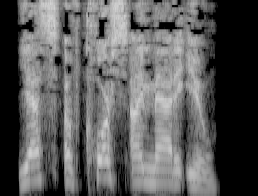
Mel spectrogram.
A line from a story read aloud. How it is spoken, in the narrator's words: she yells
